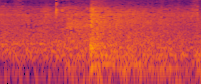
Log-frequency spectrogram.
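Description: Water sprays hard against a wall.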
